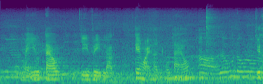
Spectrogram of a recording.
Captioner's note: none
